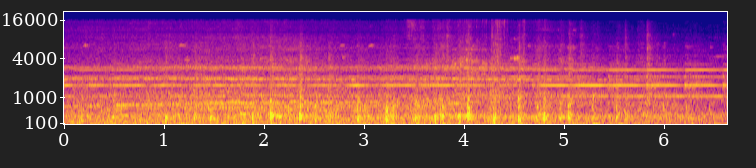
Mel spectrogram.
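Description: Wheels clatter over rail joints.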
